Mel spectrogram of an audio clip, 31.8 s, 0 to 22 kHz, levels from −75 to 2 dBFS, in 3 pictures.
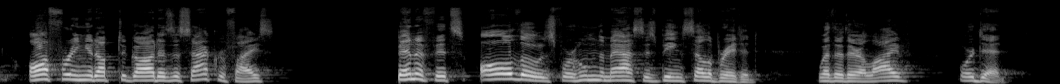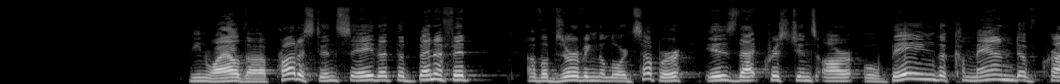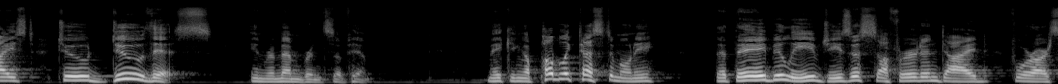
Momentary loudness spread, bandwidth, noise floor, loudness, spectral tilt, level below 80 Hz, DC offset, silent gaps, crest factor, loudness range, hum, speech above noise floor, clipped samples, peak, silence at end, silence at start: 13 LU; 15.5 kHz; -85 dBFS; -20 LUFS; -6.5 dB/octave; -68 dBFS; under 0.1%; 3.40-3.45 s, 3.55-3.63 s; 16 dB; 7 LU; none; 66 dB; under 0.1%; -4 dBFS; 0 s; 0.3 s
